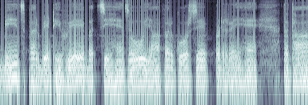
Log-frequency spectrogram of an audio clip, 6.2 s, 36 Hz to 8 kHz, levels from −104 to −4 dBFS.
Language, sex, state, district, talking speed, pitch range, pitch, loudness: Hindi, male, Rajasthan, Bikaner, 155 wpm, 120-130 Hz, 125 Hz, -14 LUFS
